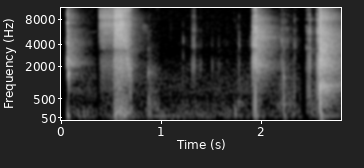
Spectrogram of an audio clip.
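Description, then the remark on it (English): A beer can cracks open with a sharp pop and a bright fizzing hiss, followed by two more short, crisp bursts of crackle and fizz. No one speaks. “Let's grab our glass, grab our can, and let's open her up.”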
